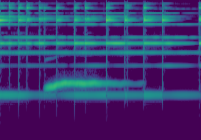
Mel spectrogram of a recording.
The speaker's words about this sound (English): Thank you, kind sir, and a bountiful Merry Christmas to you. The charity woman sang out while ringing her bell.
